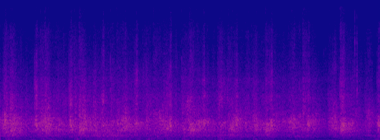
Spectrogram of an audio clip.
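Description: An audience at a gospel sermon claps steadily for several seconds after the preacher asks those who understood to clap, a dense, even wash of many hands with no voices over it, holding at a fairly constant loudness throughout.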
